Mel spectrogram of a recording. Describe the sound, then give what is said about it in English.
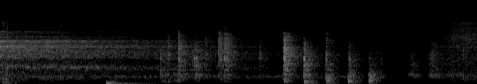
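Shuffling of a tarot deck: faint papery riffles and slaps build into a quick series of short bursts, then trail off, with no other sound. “I'm going to do one more shuffle.”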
